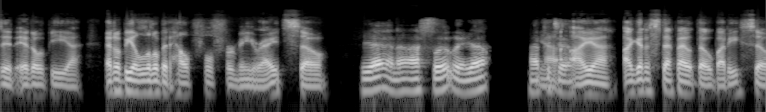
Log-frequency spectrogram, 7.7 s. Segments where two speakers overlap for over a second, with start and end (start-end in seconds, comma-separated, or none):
none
